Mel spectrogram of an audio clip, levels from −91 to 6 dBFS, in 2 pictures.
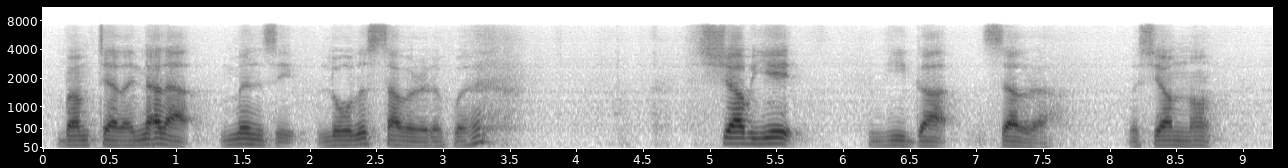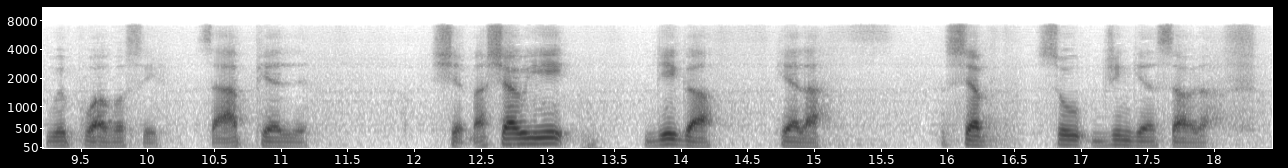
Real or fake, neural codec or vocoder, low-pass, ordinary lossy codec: fake; codec, 16 kHz, 0.2 kbps, FocalCodec; 7.2 kHz; MP3, 48 kbps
